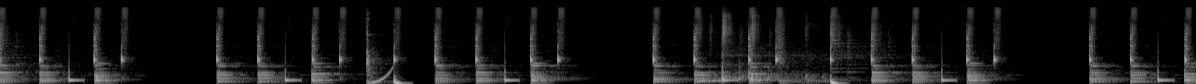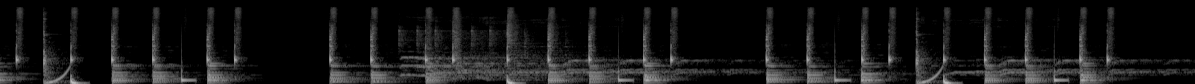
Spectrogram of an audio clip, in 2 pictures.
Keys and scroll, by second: 11.0 F9.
